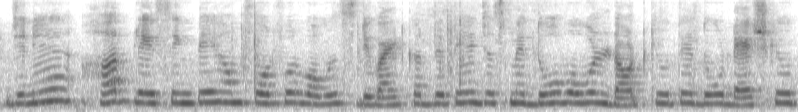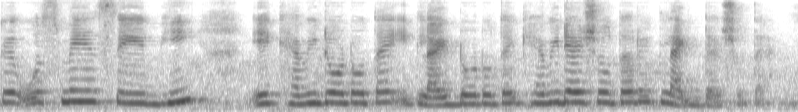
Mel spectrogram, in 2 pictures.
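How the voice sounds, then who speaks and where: A woman's voice: sits high, steady tone, vocal fry, slight background noise. Woman teaching a shorthand lesson. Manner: mixes Hindi with English terms, reads English rules out slowly. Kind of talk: classroom lesson explaining step by step.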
